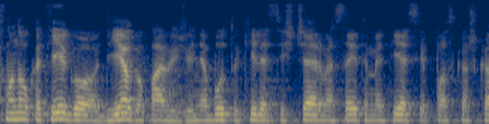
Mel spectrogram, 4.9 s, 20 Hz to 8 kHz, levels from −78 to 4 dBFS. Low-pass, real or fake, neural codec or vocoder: 7.2 kHz; real; none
